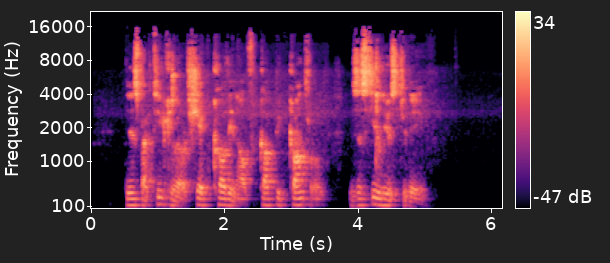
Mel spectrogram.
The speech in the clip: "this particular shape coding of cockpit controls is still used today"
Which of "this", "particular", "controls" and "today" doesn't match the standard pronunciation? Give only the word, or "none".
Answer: controls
